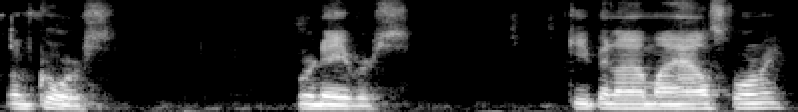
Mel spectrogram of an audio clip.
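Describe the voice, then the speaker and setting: A man plays a decent sheriff's deputy surviving hard times. His voice sits at a medium pitch. The delivery is plain and casual, like a dramatic script read over a video call. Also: fairly even intonation, normal speed, a little mellow, natural voice. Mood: calm, reassuring. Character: decent, steady male small-town sheriff's deputy, survivor. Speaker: actor in an amateur table read.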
